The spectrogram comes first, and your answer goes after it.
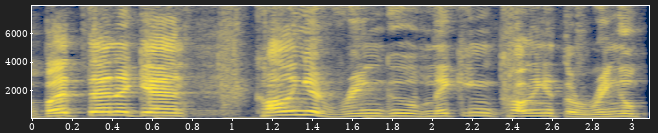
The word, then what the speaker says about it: Ringu: features, they basically yeah, it's the proper way to say it is Ring. So that's how I call these movies, the Ring franchise. So, but then again, calling it Ringu, making calling it the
